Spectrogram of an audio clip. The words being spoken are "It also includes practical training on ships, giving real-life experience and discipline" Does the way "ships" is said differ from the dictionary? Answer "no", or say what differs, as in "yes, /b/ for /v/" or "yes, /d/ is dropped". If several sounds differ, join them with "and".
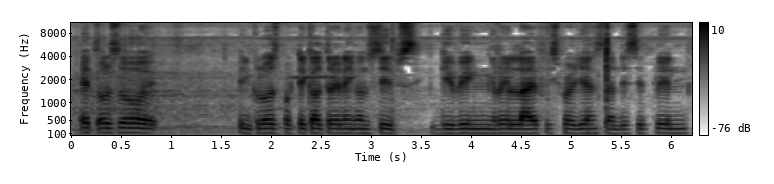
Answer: yes, /s/ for /ʃ/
